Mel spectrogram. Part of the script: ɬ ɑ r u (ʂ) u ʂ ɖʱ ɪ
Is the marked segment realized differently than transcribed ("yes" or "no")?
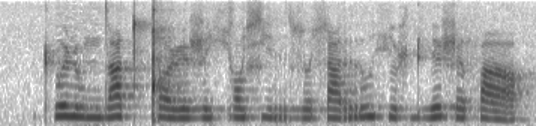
yes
